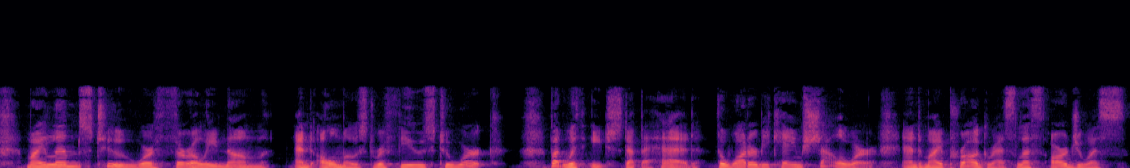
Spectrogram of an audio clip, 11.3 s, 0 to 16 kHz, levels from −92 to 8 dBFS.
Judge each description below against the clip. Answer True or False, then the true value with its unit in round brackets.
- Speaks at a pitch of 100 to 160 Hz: True (135 Hz)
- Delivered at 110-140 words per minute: True (135 wpm)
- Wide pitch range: True (8.6 semitones)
